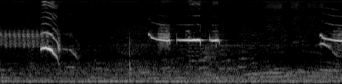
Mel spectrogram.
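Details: Javan pied starling being trained to steady its nerve: loud descending whistles, then a sustained level whistled note broken into short segments, with a faint voice and low hum behind.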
